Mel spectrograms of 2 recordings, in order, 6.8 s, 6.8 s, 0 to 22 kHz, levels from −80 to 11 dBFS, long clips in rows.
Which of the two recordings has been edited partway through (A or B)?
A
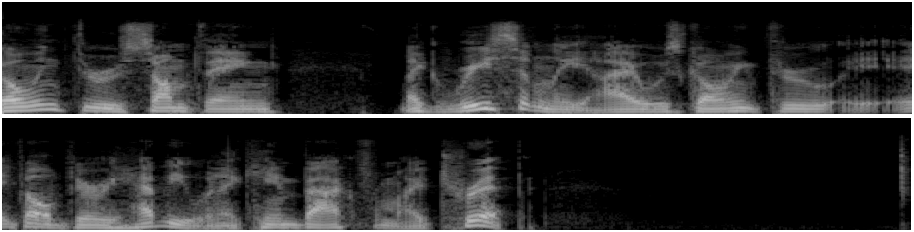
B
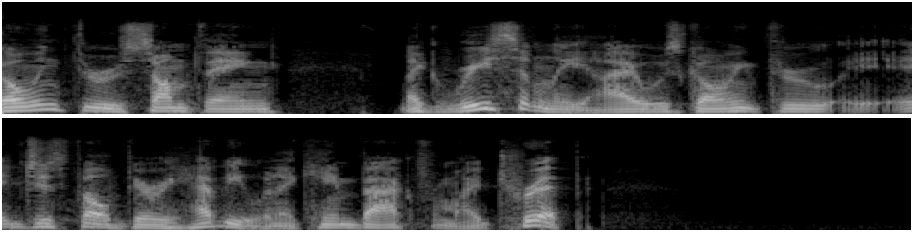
A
